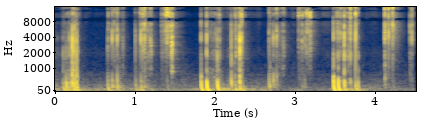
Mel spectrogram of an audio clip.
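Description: Long pink acrylic nails tap and scratch a flat, solid, distressed wood-grain tabletop. Quick bursts of dry, crackly tapping and scraping come in irregular clusters with bright, high edges and almost no ring. Short quiet gaps separate them.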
